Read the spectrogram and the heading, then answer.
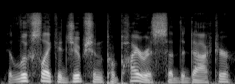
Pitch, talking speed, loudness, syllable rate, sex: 115 Hz, 205 wpm, -18 LUFS, 6.0 syllables/s, male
